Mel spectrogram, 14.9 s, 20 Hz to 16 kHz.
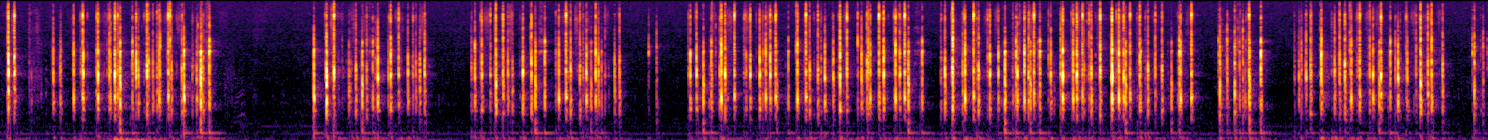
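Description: Fingertips type continuously on a compact white mechanical keyboard with plastic keycaps, producing rapid, bright clacks with no ring, centred around 2 kHz. Brief pauses at about 2, 4.5, 6.5 and 12 seconds break up the typing, and a faint steady low hum sits underneath throughout.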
